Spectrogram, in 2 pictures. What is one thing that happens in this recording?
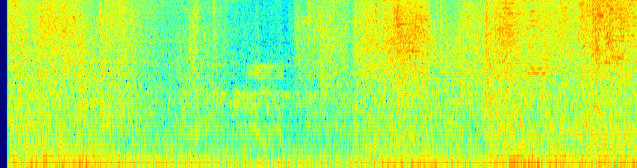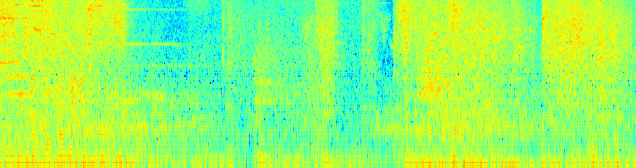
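Fantasy game spells blast and crackle during a fight.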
